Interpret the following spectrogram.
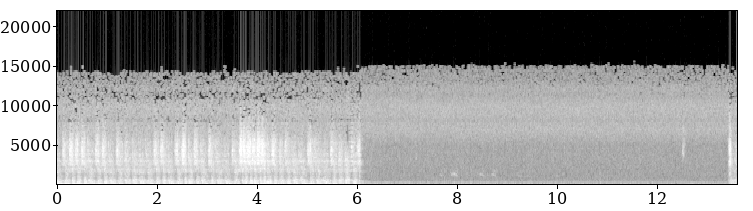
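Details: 6.5 turbo diesel cold start at -15°F: laboured cranking at about four turns a second for six seconds, then it quits without firing. Slow crank, no start from drained batteries; the owner believes only one battery was connected because the other had a poor connection.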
